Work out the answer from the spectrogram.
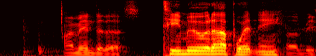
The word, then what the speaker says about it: Temu: be like, hey, does Temu have this? And she'll be like, yeah, dude. Although, at the Super Bowl, we learned it's supposed to be Temu, apparently.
